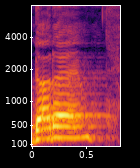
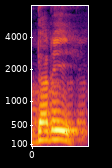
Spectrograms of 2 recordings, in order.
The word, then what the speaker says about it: डरै: रखो, कवन कत डरै रारे दे उपर दुलावां दा पाठ है जी। इनू असी एक ला डरे इस ढंग नाल उच्चारण नहीं करना। रारे उपर दुलावां दा पाठ आ, इनू डरै इस ढंग नाल असी पाठ उच्चारण करांगे।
